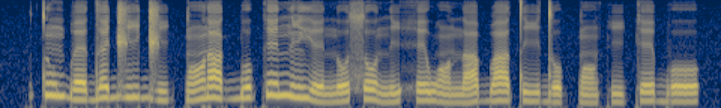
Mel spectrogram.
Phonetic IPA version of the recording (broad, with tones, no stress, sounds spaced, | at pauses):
t ũ˧ b ɛ˨ d ɛ˧ d͡ʒ i˧ d͡ʒ i˨ k͡p ɔ̃˨˦ ɾ a˧ ɡ͡b o˧ k e˦ n ĩ˧ j e˨ n o˨˦ s o˦˨ n i˨˦ h e˧ w ɔ̃˨ n a˨˦ b a˦ t i˧ d o˧ k͡p ɔ̃˧ k i˧ k e˦ b o˦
